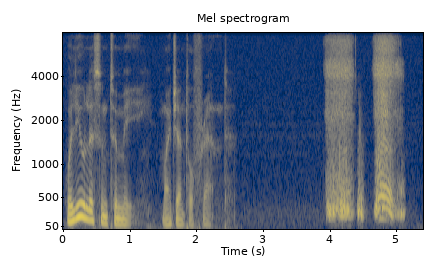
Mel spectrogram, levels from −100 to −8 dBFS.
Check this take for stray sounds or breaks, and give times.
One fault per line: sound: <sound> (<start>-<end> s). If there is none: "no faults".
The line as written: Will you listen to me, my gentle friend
sound: throat clearing (3.9-5.2 s)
